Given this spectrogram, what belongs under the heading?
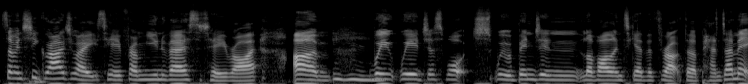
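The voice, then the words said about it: Put-on British accent. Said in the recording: “I'm going to do this whole thing in a British accent.”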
